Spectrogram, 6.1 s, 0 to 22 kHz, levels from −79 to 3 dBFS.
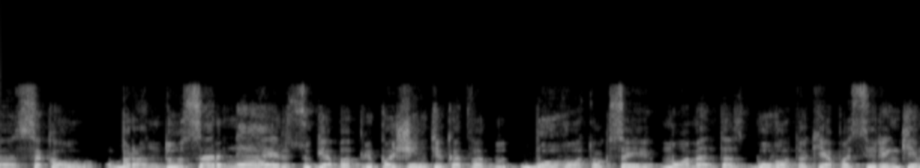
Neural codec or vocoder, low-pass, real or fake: vocoder, 44.1 kHz, 128 mel bands every 256 samples, BigVGAN v2; 10.8 kHz; fake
